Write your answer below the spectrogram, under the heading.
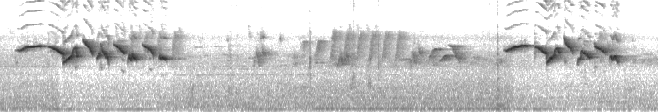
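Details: Oriental magpie-robin still in song training, singing loud bursts of rapid, high whistled notes that sweep and slur. A softer buzzy, rattling stretch follows, then another bright whistled burst near the end over a faint low hum.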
